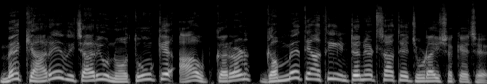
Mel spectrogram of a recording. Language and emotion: Gujarati, surprised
